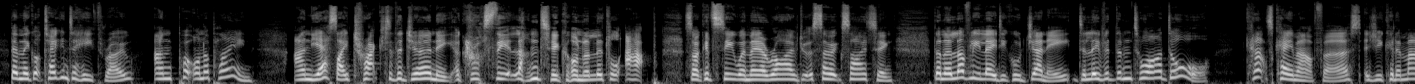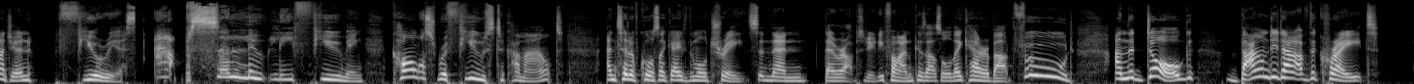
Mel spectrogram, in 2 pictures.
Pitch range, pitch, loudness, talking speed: 195-265 Hz, 230 Hz, -17 LUFS, 195 wpm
